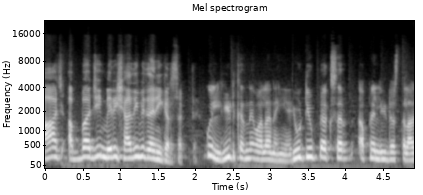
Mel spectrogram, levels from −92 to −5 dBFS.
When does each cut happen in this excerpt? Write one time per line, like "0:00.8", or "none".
0:02.1
0:03.3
